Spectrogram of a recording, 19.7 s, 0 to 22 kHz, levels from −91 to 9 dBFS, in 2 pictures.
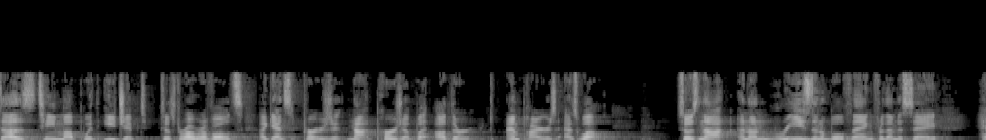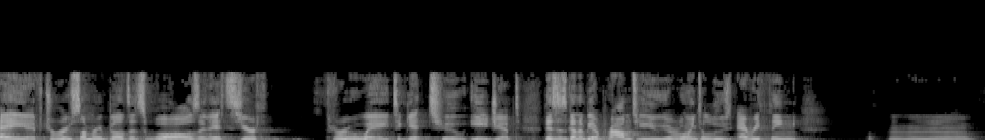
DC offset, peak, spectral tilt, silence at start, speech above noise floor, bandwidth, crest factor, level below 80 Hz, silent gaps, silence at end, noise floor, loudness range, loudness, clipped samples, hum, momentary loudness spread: under 0.1%; -6 dBFS; -3 dB/octave; 0 s; 43 dB; 11 kHz; 22 dB; -68 dBFS; none; 0.1 s; -69 dBFS; 3 LU; -25 LUFS; under 0.1%; none; 9 LU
